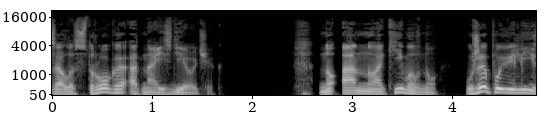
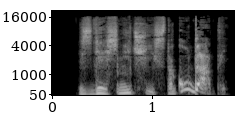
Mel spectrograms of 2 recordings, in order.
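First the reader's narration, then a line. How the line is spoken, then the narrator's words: Angry hiss. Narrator (Russian): прошипел Чаликов, глядя на нее со злобой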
